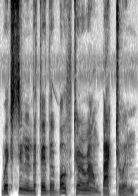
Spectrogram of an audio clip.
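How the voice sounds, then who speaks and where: A man's voice: mid-range voice, very animated, moderate pace, faint music behind. A man narrating a fantasy audio drama in a theatrical, scripted storytelling style.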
